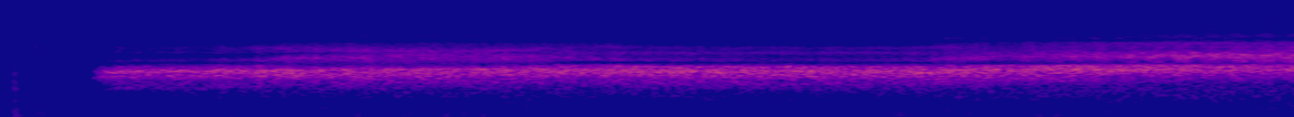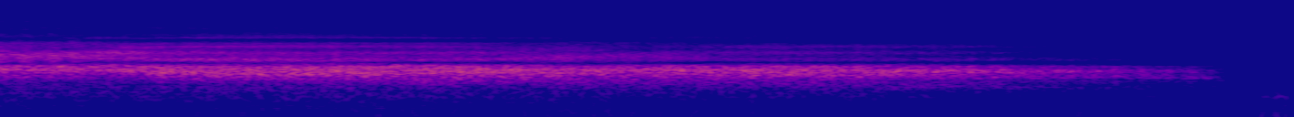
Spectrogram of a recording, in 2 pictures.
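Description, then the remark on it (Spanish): An Aztec wind whistle (ehecachichtli) blown in one long, steady breath for about twelve seconds, producing a loud, airy, rushing howl with a hoarse mid-pitched tone, like roaring wind. No voices. “es un ejecal chichitl o silbato de viento.”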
